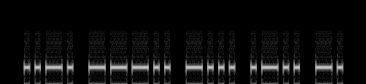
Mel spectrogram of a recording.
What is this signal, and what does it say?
Morse code, heard as a keyed tone, about 22 wpm, 800 Hz. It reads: F8BLN
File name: cours-du-mercredi / audios / cours-nr-860-FIN-de-QSOr-vitesse-21MPM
